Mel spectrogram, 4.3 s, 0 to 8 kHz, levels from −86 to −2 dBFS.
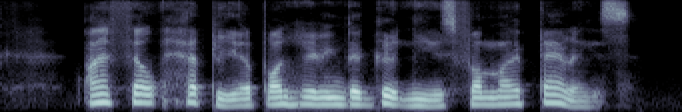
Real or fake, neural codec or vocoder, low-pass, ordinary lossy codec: fake; codec, 16 kHz, 1 kbps, FreqCodec, larger model; none; none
